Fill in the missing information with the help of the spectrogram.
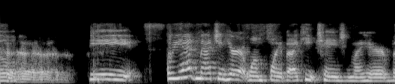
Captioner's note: giggles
